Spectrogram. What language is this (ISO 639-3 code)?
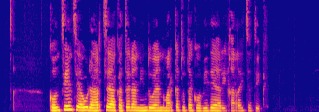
eus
